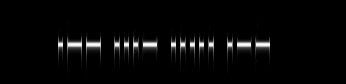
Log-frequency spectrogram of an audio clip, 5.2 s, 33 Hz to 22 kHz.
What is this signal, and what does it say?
Morse code, heard as a keyed tone, about 17 wpm, 700 Hz. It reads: WV5W
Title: USA Call Signs - 3x Character Spacing - 17wpm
